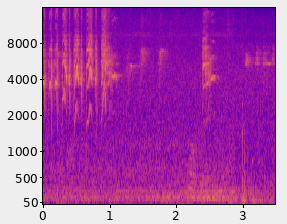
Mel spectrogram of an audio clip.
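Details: Ruby-cheeked sunbird's lively lure song aimed at provoking replies: a rapid burst of high, piercing chirps, then sparse thin notes with low background rumble.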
